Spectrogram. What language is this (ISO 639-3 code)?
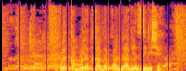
swa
